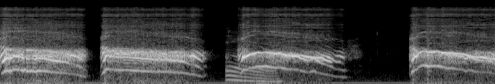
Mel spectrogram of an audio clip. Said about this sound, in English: Now here, I can't decide if this one's angry, but here's another eagle sound.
